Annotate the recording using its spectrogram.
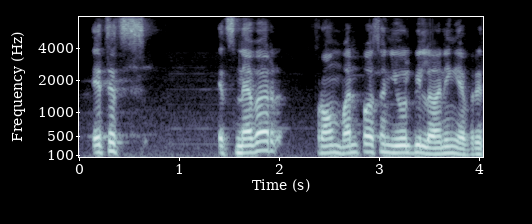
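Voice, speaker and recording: Over music in the background, a man with a fairly high pitch speaks at a moderate pace with long, frequent pauses, ordinary pitch variation and very even loudness, in a dry, close sound with no echo. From India, Maharashtra. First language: Marathi. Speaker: product designer and design teacher. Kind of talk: podcast interview.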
